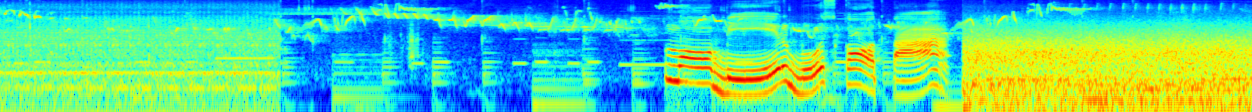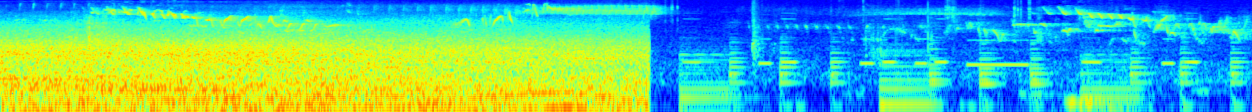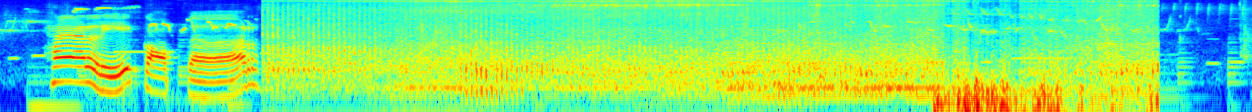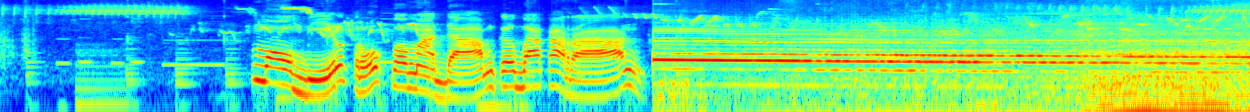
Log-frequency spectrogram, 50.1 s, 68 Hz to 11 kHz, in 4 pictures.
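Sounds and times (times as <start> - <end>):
helicopter rotor chopping: 0.0 - 2.8, 27.6 - 36.7
bus driving past: 0.0 - 3.0, 9.6 - 19.0, 27.7 - 36.7, 44.1 - 50.0
birds chirping: 0.0 - 27.7, 31.8 - 50.0
deep rumble: 34.3 - 36.6.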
